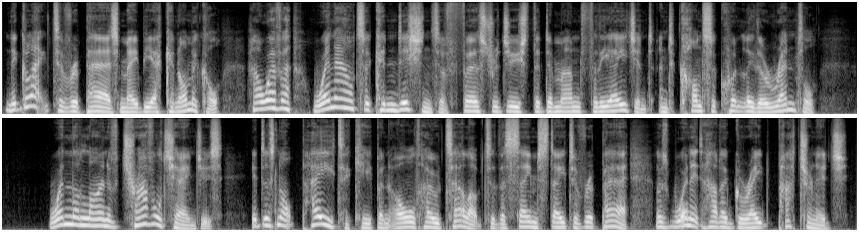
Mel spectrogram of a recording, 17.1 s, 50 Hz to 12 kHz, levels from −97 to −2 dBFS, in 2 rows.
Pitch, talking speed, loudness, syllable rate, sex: 150 Hz, 180 wpm, -17 LUFS, 5.2 syllables/s, male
